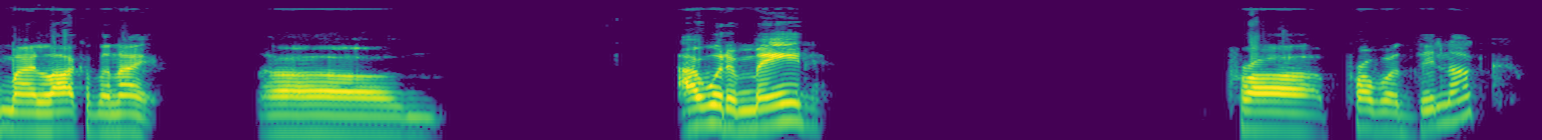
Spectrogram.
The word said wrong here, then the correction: Provodnikov: How do you pronounce that? I forget. – Oh, is that the Paul Jones? – Yeah. – Provodnikov? – Provodnikov. There you go.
